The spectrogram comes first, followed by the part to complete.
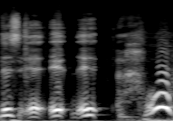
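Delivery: loud, slow, tripping, stammering stutter. Speaker theorizing about who the dad phoned: stuttering. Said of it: "I'm stuttering".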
